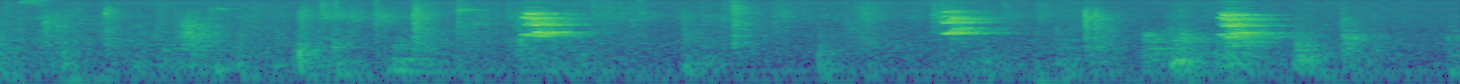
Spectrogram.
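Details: Six-week-old Cavalier King Charles Spaniel puppies being dewormed and having toenails trimmed; three short, high harmonic whimpers come at intervals of about two seconds over soft background rustling.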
